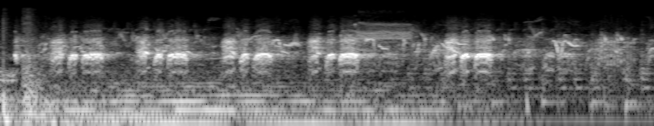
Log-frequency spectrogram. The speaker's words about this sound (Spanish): Ya empezaban a desanimarse cuando de pronto escucharon muy cerca el canto inconfundible del pájaro brujo con su sonido característico.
